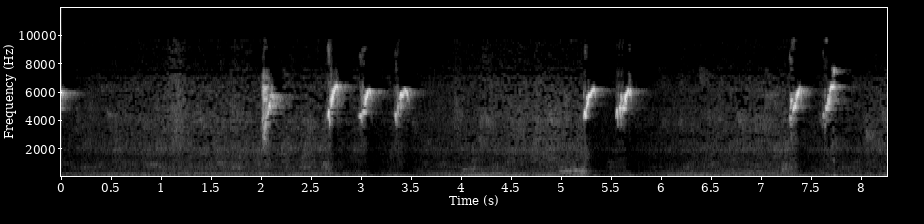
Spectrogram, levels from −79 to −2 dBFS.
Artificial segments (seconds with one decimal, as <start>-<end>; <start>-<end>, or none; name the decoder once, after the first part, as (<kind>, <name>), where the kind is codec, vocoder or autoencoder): 1.3-3.5 (vocoder, Vocos); 7.0-7.5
